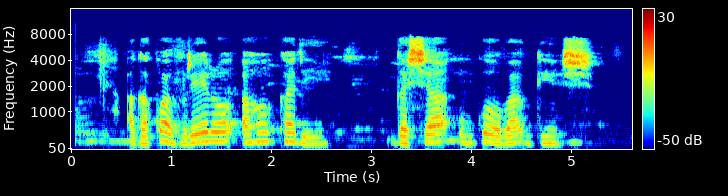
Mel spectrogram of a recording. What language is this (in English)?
Kinyarwanda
